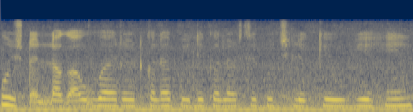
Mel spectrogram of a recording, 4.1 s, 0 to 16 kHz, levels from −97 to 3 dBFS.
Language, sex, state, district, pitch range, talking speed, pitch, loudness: Hindi, female, Bihar, Jamui, 100-110 Hz, 175 wpm, 105 Hz, -17 LUFS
